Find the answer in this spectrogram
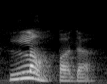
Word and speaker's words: lâmpada: Então, vamos começar do final, né? Da, pa, lã. Então, a mais forte seria lã, sendo a primeira sílaba dessa palavra. Lâmpada, lâmpada. Então, lâmpada, a sílaba lã, ela é proparoxítona.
